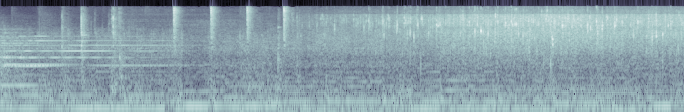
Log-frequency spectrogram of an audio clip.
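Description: Bacon sizzling in a frying pan, a steady, dense crackling hiss with scattered small pops that continues throughout.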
